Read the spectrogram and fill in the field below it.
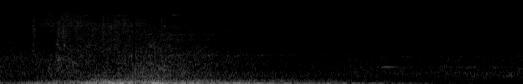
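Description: A deep, booming victory fanfare swells and then fades away.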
